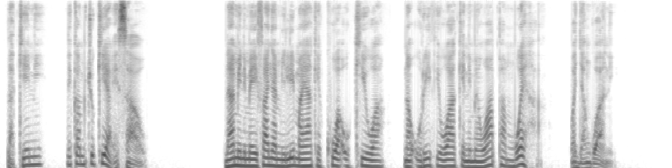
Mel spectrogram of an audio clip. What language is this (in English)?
Swahili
